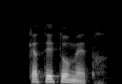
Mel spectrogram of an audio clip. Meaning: cathetometer
- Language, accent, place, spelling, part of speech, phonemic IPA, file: French, France, Lyon, cathétomètre, noun, /ka.te.tɔ.mɛtʁ/, LL-Q150 (fra)-cathétomètre.wav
